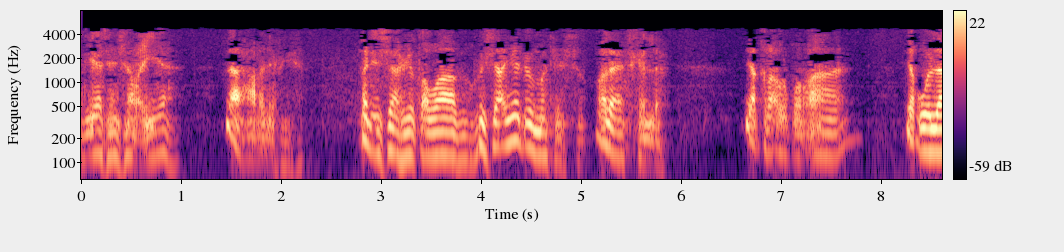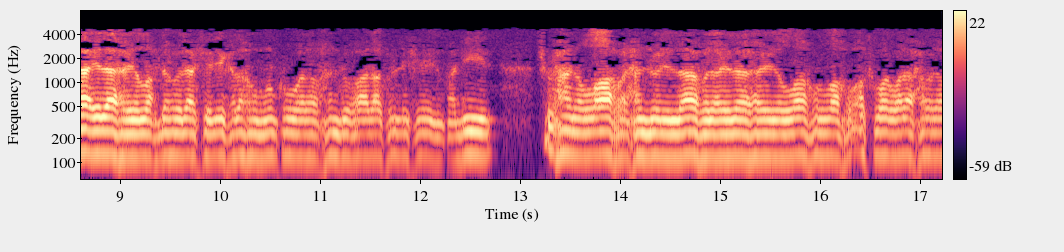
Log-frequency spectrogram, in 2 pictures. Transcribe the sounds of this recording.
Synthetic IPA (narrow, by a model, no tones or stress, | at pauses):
ad̪ɪjːat̪ʃɑ̰ɾˤʕɪ̰jːa | la̰ːħɑ̰ɾˤɑ̰d͡ʒa̰fḭːha | falʔɪnsaːnfiːt̪ˤɑwɑːfɪɣfisaʕɪjad̪ʕʊmːat̪ajasːʊɾwalajat̪ḁka̰lːa̰f | jɪqɾˤɑ̰ʔa̰lqʊ̰ɾʔa̰ːn | jaquːllaːʔɪlaːhaʔɪlːalːwaħd̪ahulaːʃaɾiːkalahʊmʊlkʊhwalaħamd̪ʊhʕalakʊlːʃajʔɪnqɑd̪iːɾ | sʊbħaːnalˤːɑːhwa̰lħamd̪ʊlɪlːaːhwlaːʔɪlaːhaʔɪlːalˤːɑːhwɑlˤːɑːhʊ̰ʔakbɑɾˤwalaħawla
